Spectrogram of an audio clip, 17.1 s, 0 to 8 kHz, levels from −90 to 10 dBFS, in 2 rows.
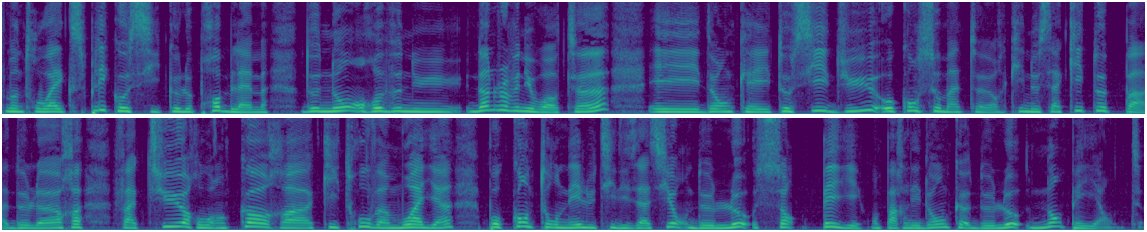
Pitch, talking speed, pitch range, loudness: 205 Hz, 160 wpm, 185-235 Hz, -26 LUFS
